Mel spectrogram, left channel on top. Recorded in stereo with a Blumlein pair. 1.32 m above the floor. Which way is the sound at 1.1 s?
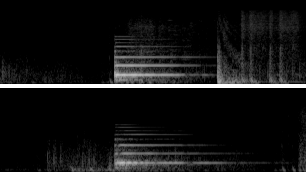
45° left.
